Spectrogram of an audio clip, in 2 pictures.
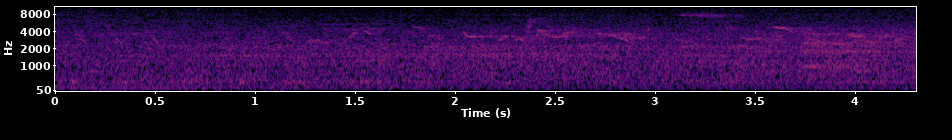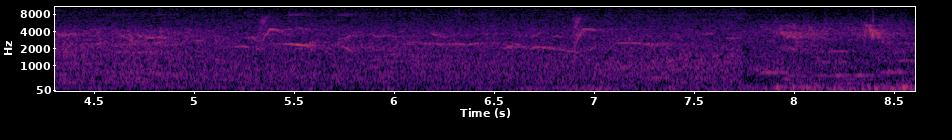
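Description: Outdoor countryside ambience: a steady low hiss of background noise with faint, scattered bird chirps. A few louder low knocks come in near the end.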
